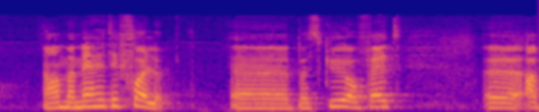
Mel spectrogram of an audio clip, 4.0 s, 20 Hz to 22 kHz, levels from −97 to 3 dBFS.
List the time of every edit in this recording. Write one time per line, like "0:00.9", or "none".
none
